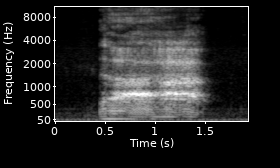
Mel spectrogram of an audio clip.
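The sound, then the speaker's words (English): One long, loud burp after drinking beer, lasting about a second, rough and throaty with a low, buzzing pitch, starting abruptly and fading out, with no talking around it. “That beer is about to come back up.”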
